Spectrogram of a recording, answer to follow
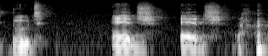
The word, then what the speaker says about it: Buttigieg: He put in parentheses boot, edge. So I don't know if it's Buttigieg or Buttigieg or Buttigieg, but it's boot, edge.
